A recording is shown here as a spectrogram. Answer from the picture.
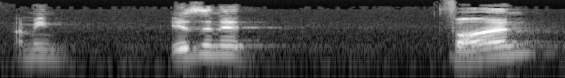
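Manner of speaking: ordinary talk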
